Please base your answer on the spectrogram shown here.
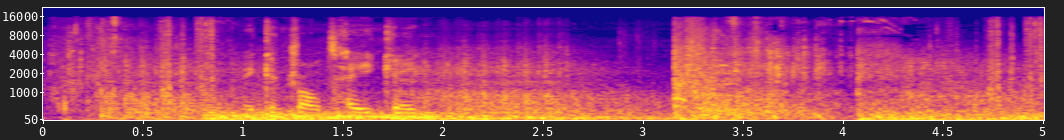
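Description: Rapid gunfire from the Counter-Strike map Mirage in a pro esports match, bursts of shots crackling under steady caster commentary throughout.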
